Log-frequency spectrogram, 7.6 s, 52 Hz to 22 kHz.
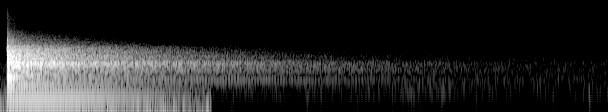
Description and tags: propane tank deep hit 1
Field recording of approximately 500 gallon empty propane tank being struck by a tree branch. Recorded with Zoom H4N recorder. For the most part, sounds in this pack just vary size of branch and velocity of strike.
field-recording, hit, metallic, propane, reverberation, tank, wood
